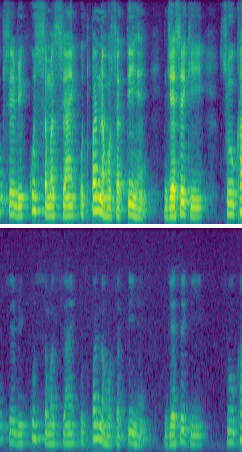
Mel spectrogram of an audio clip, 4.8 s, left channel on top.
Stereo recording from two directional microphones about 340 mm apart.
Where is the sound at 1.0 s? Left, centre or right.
Left.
